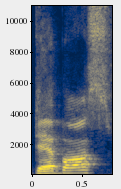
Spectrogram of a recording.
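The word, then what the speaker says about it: Deboss: guys from cureger like their name is pronounced dead boss which sounds cool but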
